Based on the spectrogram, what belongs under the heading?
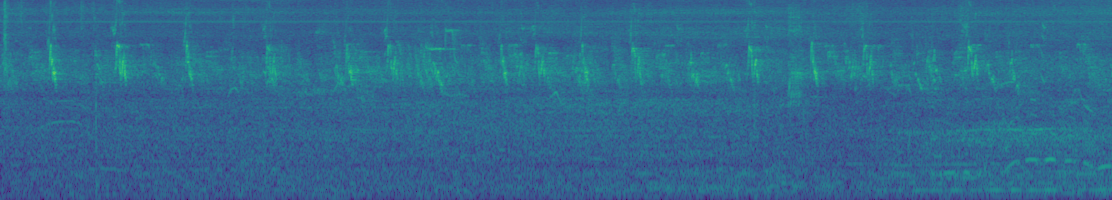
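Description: Small birds chirping: a quick run of short, high chirps, several a second, over steady background noise. A voice-like sound comes in near the end.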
